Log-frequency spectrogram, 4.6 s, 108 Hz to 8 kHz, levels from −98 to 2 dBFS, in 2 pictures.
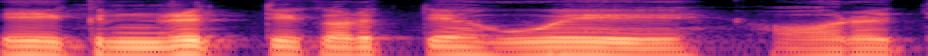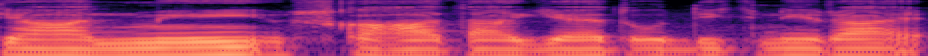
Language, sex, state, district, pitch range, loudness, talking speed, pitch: Hindi, male, Chhattisgarh, Bilaspur, 95-110 Hz, -21 LUFS, 230 wpm, 100 Hz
